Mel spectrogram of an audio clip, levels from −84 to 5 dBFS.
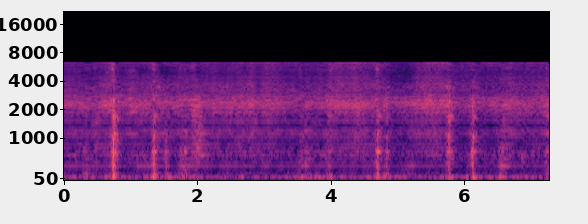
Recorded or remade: remade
